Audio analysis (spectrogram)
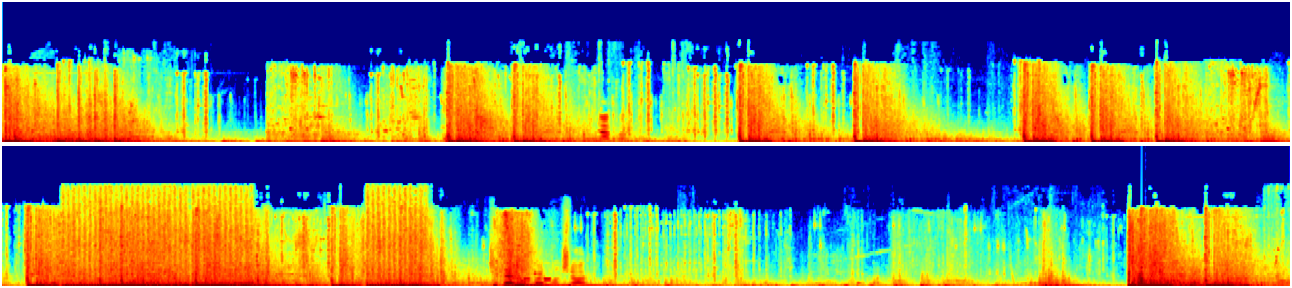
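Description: Loud gunfire in the video game Fortnite, repeated bursts and rapid volleys of shots with booming impacts, broken by short pauses, dense and close throughout.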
